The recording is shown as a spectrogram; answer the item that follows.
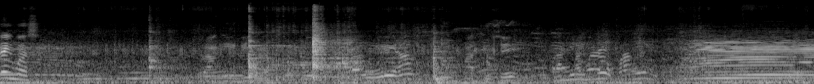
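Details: Knocks and clatter from unloading giant cattle off a truck break up brief, bending moos. The clip ends with one long, steady, loud moo.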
